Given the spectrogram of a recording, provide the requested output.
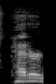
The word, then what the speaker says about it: Petter: And it's Petter, not Peter, although you can pronounce it Peter if you want to.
